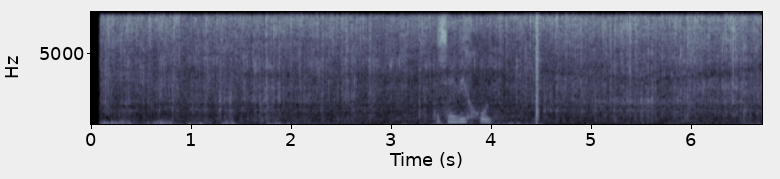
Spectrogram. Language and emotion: Russian, neutral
